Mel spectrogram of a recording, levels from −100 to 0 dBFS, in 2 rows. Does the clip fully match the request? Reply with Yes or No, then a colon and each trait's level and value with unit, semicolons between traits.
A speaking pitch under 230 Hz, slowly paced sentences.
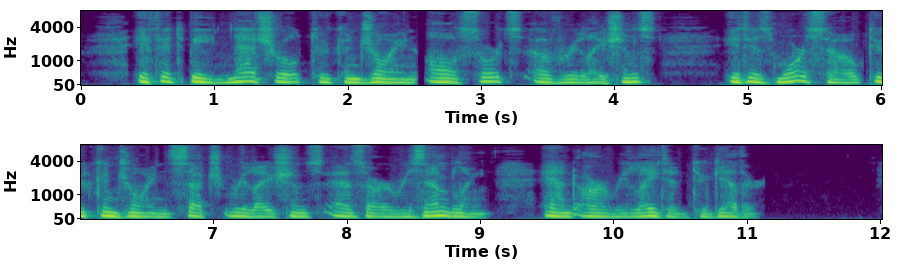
Yes: medium, 140 Hz; slow, 125 wpm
